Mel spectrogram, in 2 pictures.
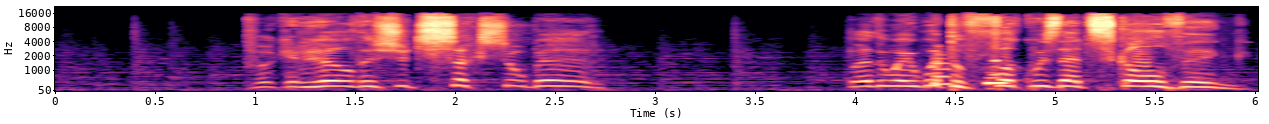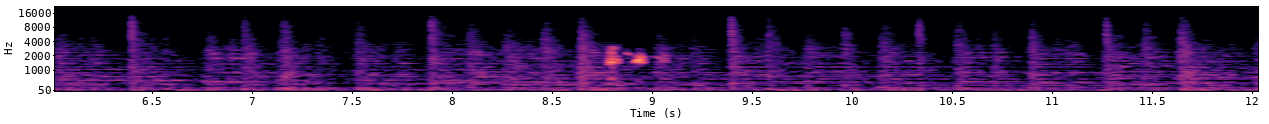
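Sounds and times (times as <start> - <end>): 
speech: 1.0 - 2.8, 4.0 - 6.0
bird squawking and gobbling: 8.8 - 9.1.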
